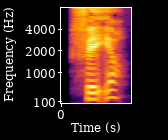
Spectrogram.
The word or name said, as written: fager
